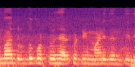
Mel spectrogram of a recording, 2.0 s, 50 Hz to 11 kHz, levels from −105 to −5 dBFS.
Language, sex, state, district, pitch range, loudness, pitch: Kannada, female, Karnataka, Dakshina Kannada, 170-190 Hz, -16 LUFS, 180 Hz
